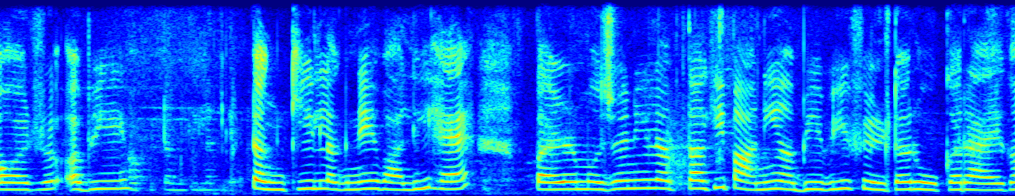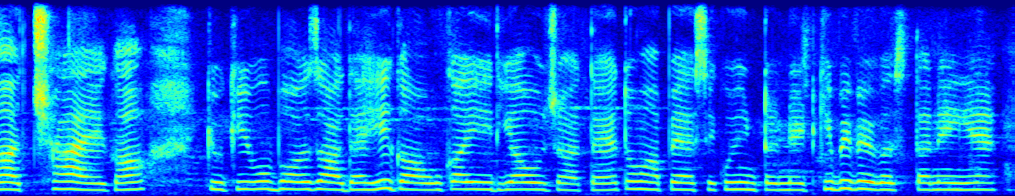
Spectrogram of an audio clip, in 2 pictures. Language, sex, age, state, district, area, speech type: Urdu, female, 18-30, Uttar Pradesh, Ghaziabad, rural, spontaneous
